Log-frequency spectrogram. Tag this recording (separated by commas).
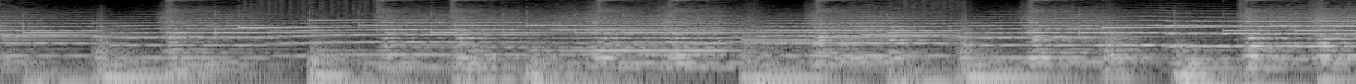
Music, Sampler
